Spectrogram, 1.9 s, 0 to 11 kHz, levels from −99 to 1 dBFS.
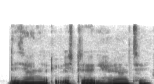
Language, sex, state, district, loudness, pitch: Bengali, male, West Bengal, Malda, -18 LUFS, 115 Hz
